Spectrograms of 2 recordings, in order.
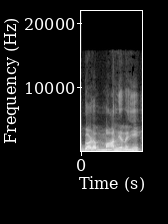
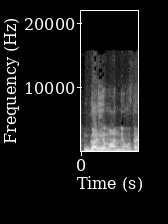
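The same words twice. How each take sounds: First: गणमान्य said slowly as gaṇmānya, without the y, rising; wrong form shown. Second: गण्यमान्य said lower as gaṇya-mānya, with a clear y after ण; correct form shown. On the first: Teacher showing students the common wrong form, slow. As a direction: drawl गणमान्य as ganmanya, no य sound. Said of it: "गणमान्य नहीं होता दोस्तों". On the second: Teacher giving the correct form after the wrong one, firm. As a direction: give गण्यमान्य its full y: ganya-manya. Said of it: "गण्य करिएगा और तब मान्य करिएगा". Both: Shown as a demonstration.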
